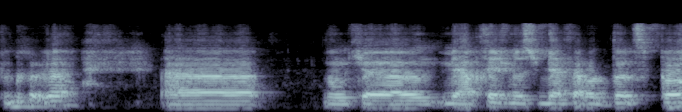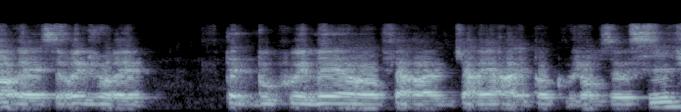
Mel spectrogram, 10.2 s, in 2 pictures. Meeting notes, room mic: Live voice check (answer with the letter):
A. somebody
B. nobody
B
